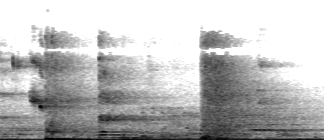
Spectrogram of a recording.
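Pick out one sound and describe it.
A volleyball is spiked with a sharp smack.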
